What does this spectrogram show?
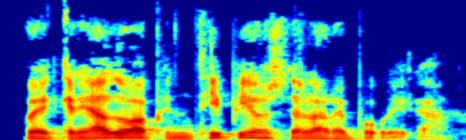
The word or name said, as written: creado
